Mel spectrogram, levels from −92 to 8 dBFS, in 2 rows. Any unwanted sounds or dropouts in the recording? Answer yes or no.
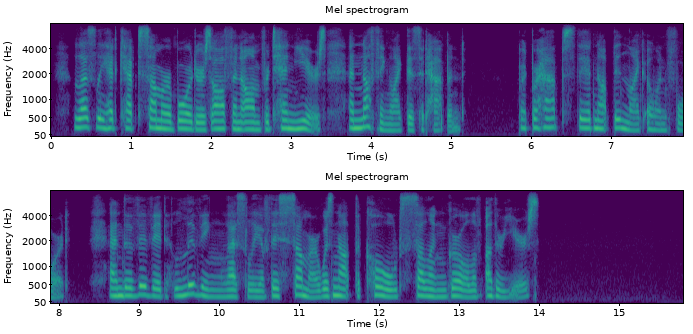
no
